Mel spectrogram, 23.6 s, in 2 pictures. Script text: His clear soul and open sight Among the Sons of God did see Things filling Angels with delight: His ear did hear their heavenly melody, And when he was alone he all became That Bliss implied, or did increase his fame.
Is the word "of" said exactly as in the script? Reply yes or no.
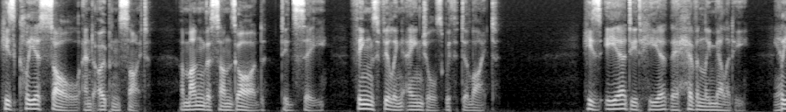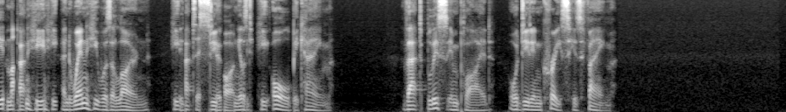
no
